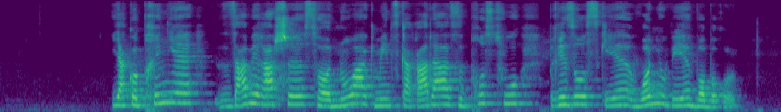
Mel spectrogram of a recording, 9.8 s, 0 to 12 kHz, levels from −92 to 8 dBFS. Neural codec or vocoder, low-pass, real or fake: autoencoder, 48 kHz, 128 numbers a frame, DAC-VAE, trained on Japanese speech; 10.8 kHz; fake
